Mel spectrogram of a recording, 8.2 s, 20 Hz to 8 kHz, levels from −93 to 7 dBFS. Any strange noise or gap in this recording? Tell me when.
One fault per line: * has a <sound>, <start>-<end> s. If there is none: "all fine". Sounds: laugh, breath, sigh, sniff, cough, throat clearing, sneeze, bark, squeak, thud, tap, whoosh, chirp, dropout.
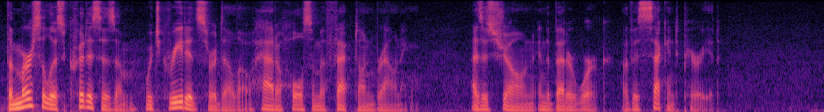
all fine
